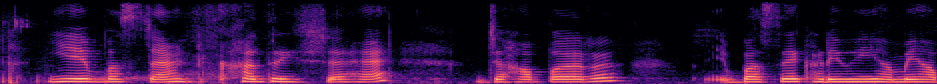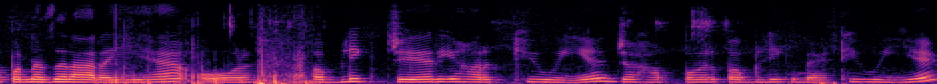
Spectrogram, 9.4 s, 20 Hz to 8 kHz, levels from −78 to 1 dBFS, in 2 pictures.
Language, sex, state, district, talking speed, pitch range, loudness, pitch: Hindi, female, Himachal Pradesh, Shimla, 200 wpm, 230-255 Hz, -17 LUFS, 240 Hz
